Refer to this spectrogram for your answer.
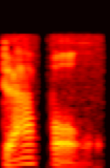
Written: dapple

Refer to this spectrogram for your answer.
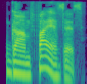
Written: gomphiasis

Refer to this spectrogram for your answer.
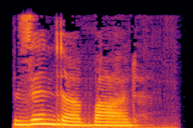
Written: zindabad

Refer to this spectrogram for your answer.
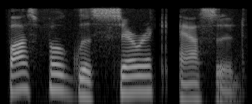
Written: phosphoglyceric acid

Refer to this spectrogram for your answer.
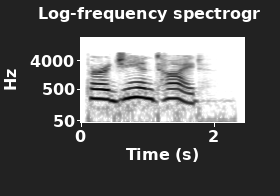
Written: perigean tide

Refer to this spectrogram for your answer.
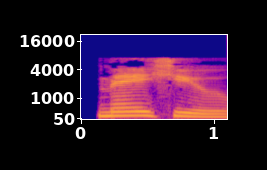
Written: Mayhew

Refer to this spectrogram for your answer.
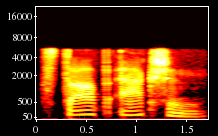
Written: stop-action

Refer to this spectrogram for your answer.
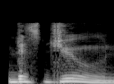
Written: disjune

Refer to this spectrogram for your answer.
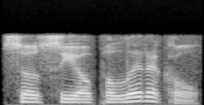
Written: sociopolitical

